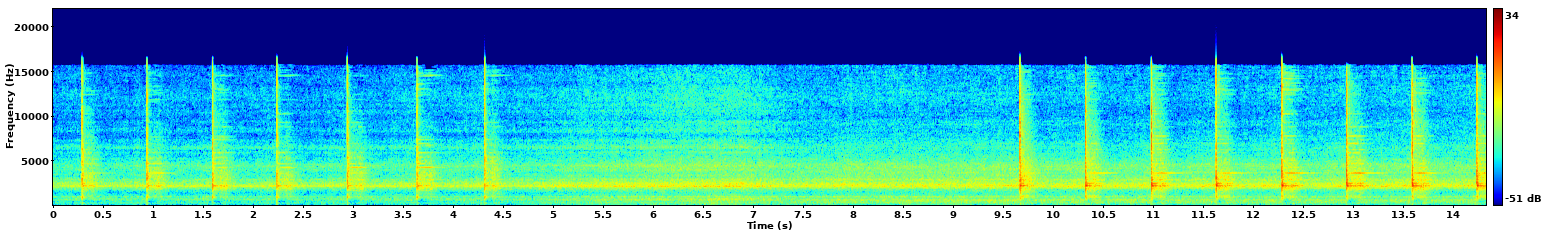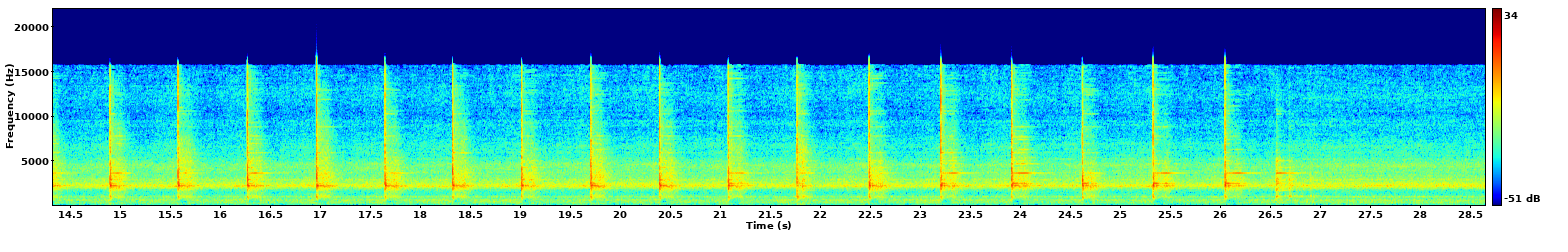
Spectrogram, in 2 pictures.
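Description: Hand hammer striking a yellow-hot five-layer go mai billet on an anvil to set the forge welds, in steady blows about one and a half a second. The blows pause for about five seconds, then resume in a long regular run that stops near the end. The forge runs steadily underneath.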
